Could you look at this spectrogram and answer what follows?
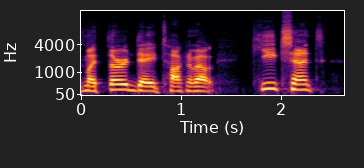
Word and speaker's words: Keechant: third day talking about ki chent or kichant how do they how do you say it black keyshawn keyshawn k-e-e-c-h-a-n-t sewell she's the one who is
